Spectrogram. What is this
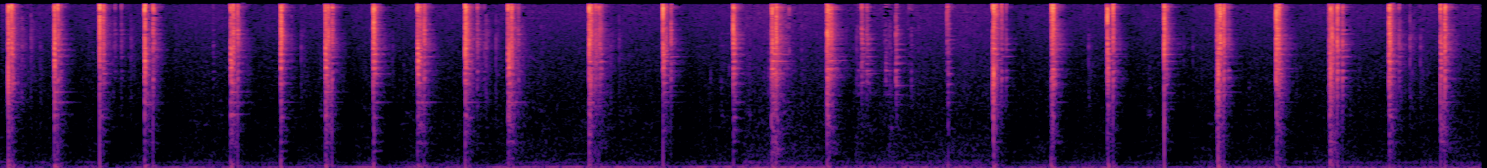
Foley of swords.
